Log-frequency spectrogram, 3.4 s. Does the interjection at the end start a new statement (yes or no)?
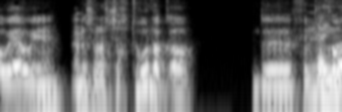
yes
